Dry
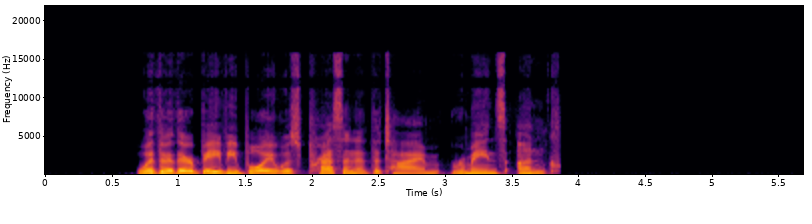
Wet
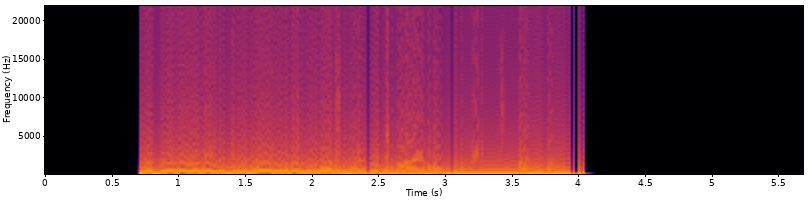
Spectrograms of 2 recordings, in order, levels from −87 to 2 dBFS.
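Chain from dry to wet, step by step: feedback echo behind a low-pass 201 ms, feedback 38%, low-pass 1.1 kHz, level -6 dB; Schmitt trigger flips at -30.5 dBFS; trim +3.5 dB

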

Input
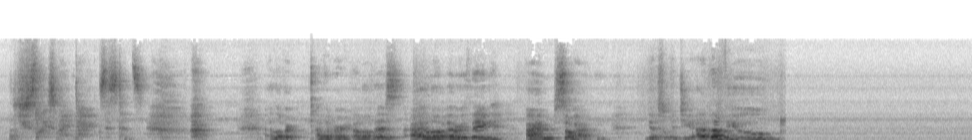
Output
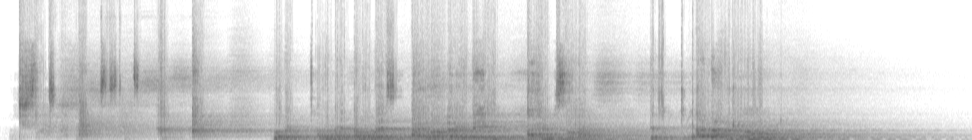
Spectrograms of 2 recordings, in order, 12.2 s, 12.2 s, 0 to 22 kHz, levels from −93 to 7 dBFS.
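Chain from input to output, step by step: local Wiener filter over 15 samples; pre-emphasis filter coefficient 0.9; gate -50 dBFS, range -21 dB; 5.95–6.79 s: high-order bell 2 kHz -11.5 dB; compression 6:1, threshold -47 dBFS, peak gain reduction 19.5 dB; AM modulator 180 Hz, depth 95%; echo that smears into a reverb 588 ms, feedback 47%, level -12 dB; spring tank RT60 3 s, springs 49/59 ms, chirp 60 ms, DRR 0.5 dB; trim +14 dB

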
